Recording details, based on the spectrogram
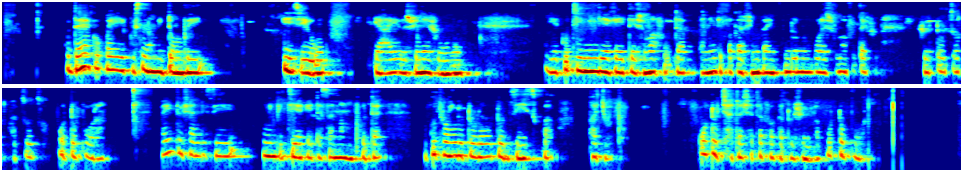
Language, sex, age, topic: Ndau, female, 25-35, health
